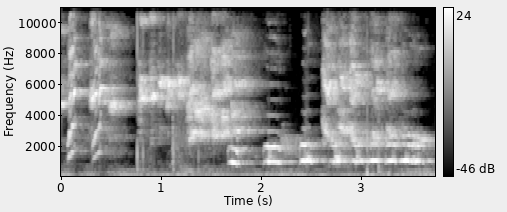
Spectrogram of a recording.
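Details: Energetic white-rumped shama song in the rain, meant for tutoring other birds: dense bursts of bright, chattering high notes alternating with lower, steady whistled tones.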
